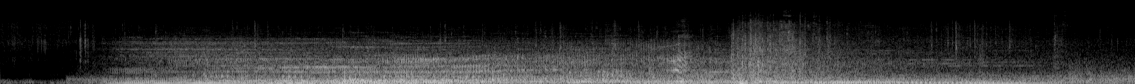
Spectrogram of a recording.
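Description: A huge creature growls with a deep, loud rumble.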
